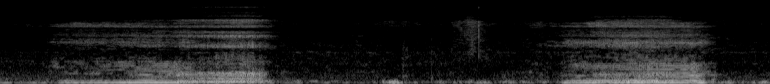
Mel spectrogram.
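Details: Mechanical snoring sound: two loud, rough, rattling snores on breathing in, with quiet pauses between them.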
